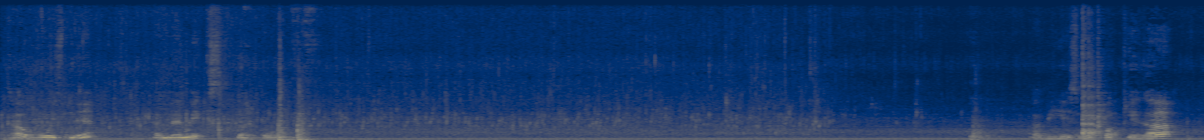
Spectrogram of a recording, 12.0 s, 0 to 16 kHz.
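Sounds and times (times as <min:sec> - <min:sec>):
chicken sizzling in frying pan: 0:00.0 - 0:09.1.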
